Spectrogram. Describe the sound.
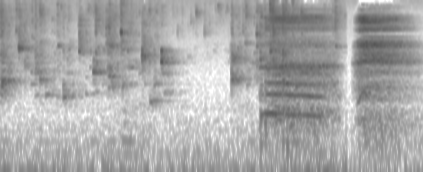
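Water sloshing and dripping as a person lowers into a hot spring bath in a forest setting: a few faint splashes and trickles, then a louder swell of moving water and a final brief surge.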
